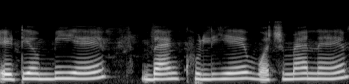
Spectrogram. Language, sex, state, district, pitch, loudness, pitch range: Hindi, female, Chhattisgarh, Kabirdham, 260 Hz, -14 LUFS, 245-270 Hz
